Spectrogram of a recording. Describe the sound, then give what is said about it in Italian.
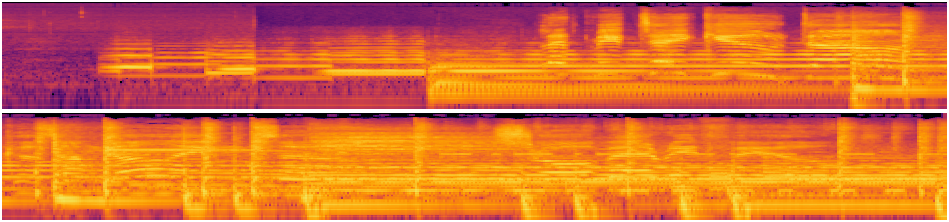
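After a brief keyboard-like intro, a male voice sings a slow melody whose pitch was artificially lowered by changing the tape speed, sounding slightly warbly, set against a full, loud band arrangement with guitars and sustained tones. “questa melodia cantata suona così”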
